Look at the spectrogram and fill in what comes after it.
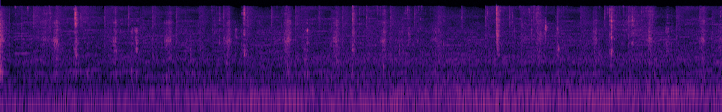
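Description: A person chewing salad close to the microphone: irregular crunches and wet mouth clicks, over background music.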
